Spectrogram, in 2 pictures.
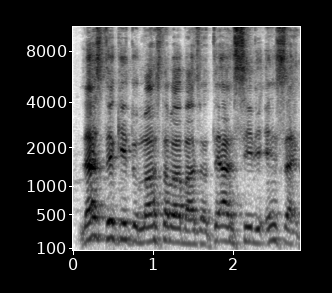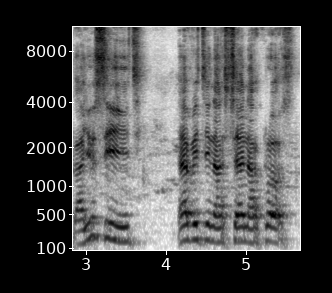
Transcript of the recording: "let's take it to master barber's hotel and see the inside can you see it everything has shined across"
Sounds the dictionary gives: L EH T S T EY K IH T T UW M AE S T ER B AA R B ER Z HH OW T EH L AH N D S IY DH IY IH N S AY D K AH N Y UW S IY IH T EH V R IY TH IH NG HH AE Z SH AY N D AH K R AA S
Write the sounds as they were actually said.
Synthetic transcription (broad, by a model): L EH T S T EY K IH T T UW M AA S T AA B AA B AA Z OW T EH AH N S IY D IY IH N S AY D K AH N Y UW S IY IH T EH V R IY T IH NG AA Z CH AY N AH K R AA S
